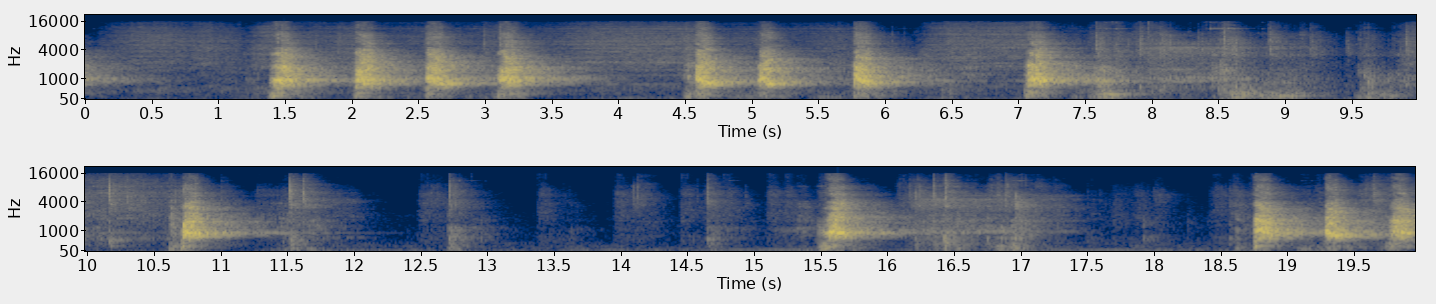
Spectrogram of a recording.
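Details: Boston Terrier confronting a snake, barking in sharp bursts, often in quick runs of two or three, with pauses and a quieter stretch midway before barking resumes strongly.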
